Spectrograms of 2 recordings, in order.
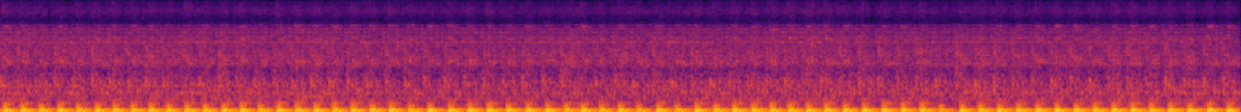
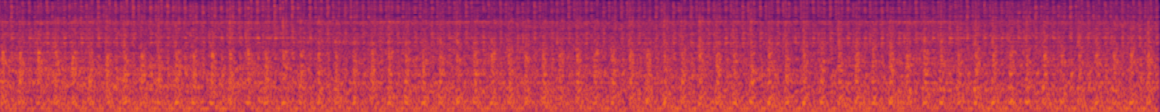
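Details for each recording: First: Honda GL Max Neotech engine after full restoration/rebuild: even, steady single-cylinder idle at about three and a half beats per second with no knocks or rattles; normal idle. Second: Honda GL Max Neotech engine before teardown, owner complaint of harsh noise from head and clutch area: steady idle with busy clatter over the beat, rough top end; stiff timing chain link and scored rocker arm found.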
